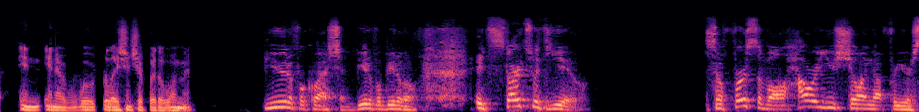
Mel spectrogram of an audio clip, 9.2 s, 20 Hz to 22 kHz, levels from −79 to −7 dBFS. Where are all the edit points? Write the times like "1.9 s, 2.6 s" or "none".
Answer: none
